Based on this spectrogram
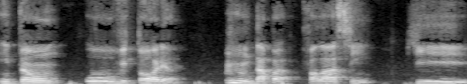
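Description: A man with a Bahian accent, fairly high in pitch, at a very slow pace. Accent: Bahian Brazilian Portuguese. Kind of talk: casual chat.

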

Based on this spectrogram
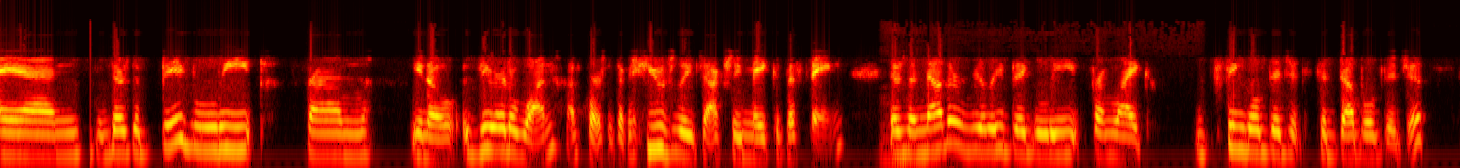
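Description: This is an ordinary speaking voice: a woman at medium pitch, moderate pace and ordinary pitch variation. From US South, Charlotte, North Carolina. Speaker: startup CEO. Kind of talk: interview. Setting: phone call.

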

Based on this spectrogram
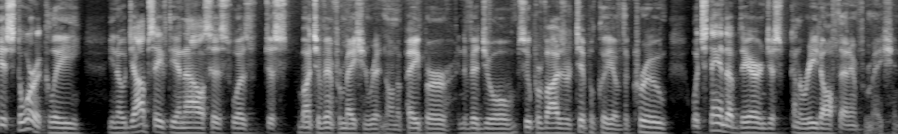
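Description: Recorded very cleanly against a silent background, a man with an American accent talks fairly quickly at a medium pitch with fairly even intonation. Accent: South Louisiana (Cajun-tinged) US Southern. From US South, Lafayette, Louisiana. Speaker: oil and gas safety manager. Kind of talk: interview conversation.

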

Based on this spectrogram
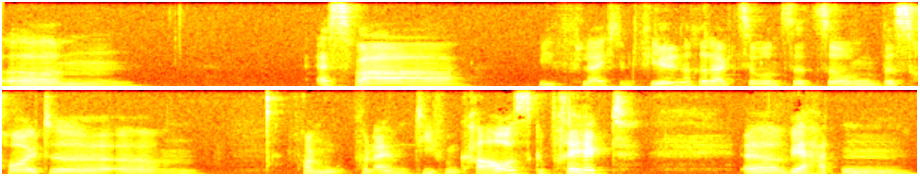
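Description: In a room with audible echo, a woman speaks very slowly at a medium pitch with fairly even intonation. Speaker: science communicator, former student newspaper editor. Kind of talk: interview, personal recollection.

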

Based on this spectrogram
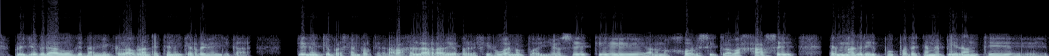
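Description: A man talks at a very fast pace. His pitch sits at a medium level. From eastern Andalusia, Spain (El Ejido, Almería). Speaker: university linguistics professor. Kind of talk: radio interview.

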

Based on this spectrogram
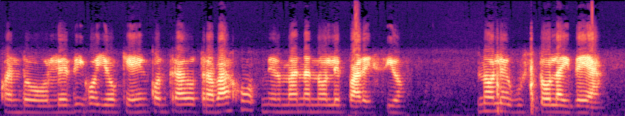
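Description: A woman's fairly low pitch, monotone and flat, at a moderate pace. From Mexico, Michoacán. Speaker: trafficking survivor and foundation founder. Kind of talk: interview testimony. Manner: halting.

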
